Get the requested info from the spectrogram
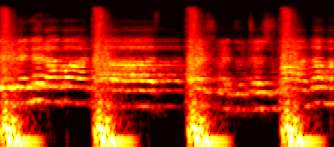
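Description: Hazaragi noha lament chanted by a voice in long, drawn-out notes over a deep, regular thump about every second and a quarter.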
